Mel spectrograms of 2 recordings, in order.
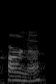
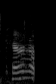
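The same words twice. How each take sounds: First: "Karna" said KAR-nuh, with an AH; first pronunciation. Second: "Karna" said KAIR-nuh, with an EH; alternative pronunciation. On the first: Mom unsure of a viewer's name, "Karna" as KAR-nuh. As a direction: make "Karna" start like "car". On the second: Mom unsure of a viewer's name, "Karna" as KAIR-nuh. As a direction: make "Karna" start like "care". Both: Shown as a demonstration. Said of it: "I'm not sure if it's".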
